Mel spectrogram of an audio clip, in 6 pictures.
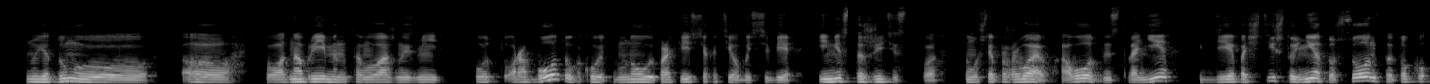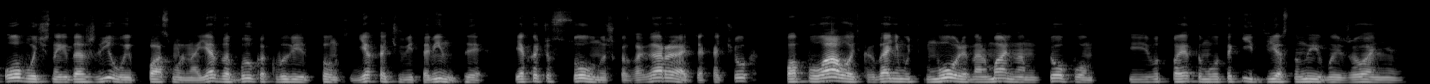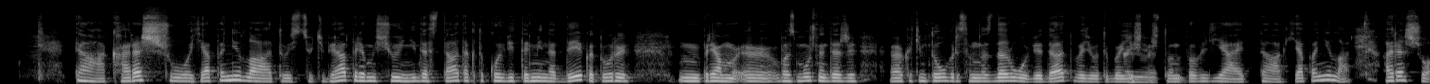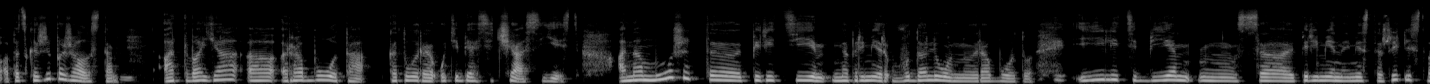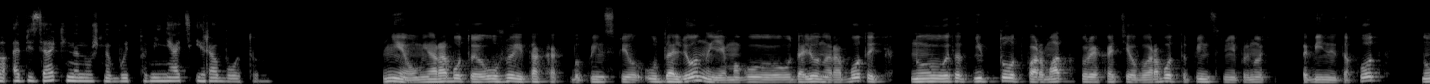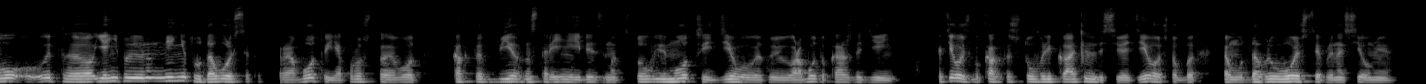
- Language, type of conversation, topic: Russian, advice, Как сделать первый шаг к изменениям в жизни, если мешает страх неизвестности?
- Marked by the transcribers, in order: bird; other background noise; tapping; "удовольствие" said as "удовольвольствие"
